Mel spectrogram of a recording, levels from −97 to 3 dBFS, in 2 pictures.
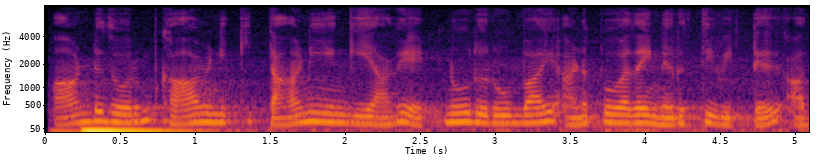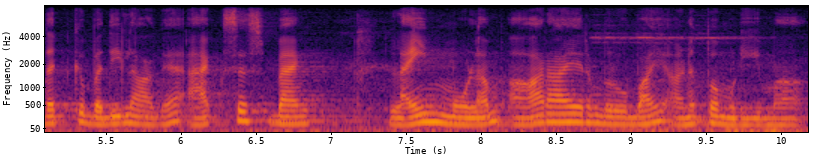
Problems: none marked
